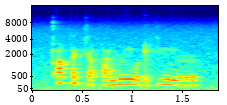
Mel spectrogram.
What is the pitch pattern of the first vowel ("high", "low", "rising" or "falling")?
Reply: high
